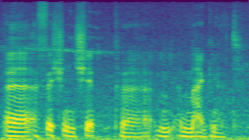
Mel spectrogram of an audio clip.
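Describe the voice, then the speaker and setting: A man from South Wales with a Welsh accent, whose first language is Welsh, answering interview questions in a measured way with frequent restarts. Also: on the low side, steady tone, gravelly, darkish tone, far from the mic, slight background noise. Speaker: guest. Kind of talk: casual interview conversation.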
